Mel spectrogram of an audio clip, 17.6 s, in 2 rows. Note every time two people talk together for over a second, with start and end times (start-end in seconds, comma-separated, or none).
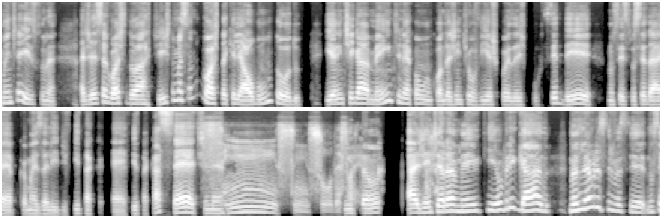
none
